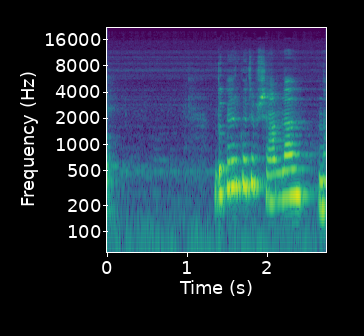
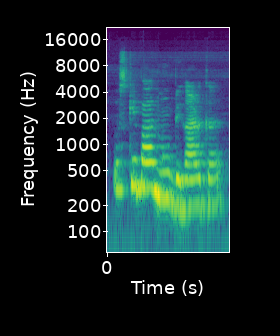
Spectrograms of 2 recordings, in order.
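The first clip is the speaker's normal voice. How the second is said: ordinary delivery, nothing marked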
